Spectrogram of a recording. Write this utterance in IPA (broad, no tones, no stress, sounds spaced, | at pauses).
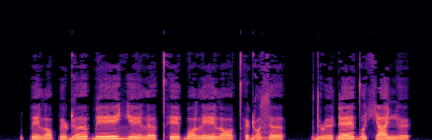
p e l ɔ p ø ɖ əː ɓ eː ʎ eː l əː t̪ʰ e ɓ ɔ l e l ɔː t̪ʰ ə ɖ ɔ z ə | d ɹ ø ɗ ɛː d̪ ɔ ç a ɲ ø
